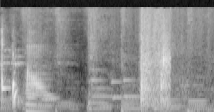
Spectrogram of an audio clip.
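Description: Background music with an edited-in cartoon sound effect: a quick plop whose pitch falls away just after the start, then a short whoosh about a second and a half in.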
